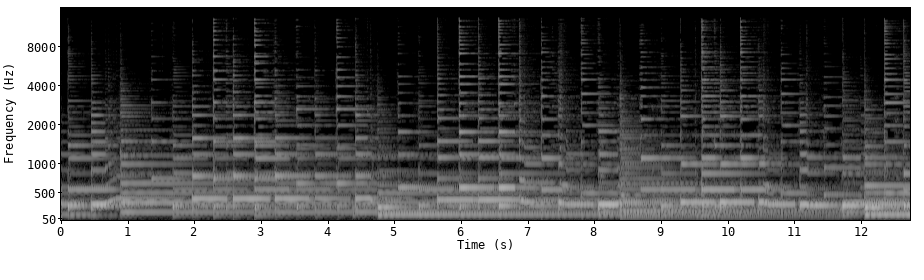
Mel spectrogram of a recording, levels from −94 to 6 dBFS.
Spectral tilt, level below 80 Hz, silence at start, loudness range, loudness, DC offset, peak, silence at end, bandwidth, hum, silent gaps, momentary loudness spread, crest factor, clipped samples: -6 dB/octave; -66 dBFS; 0 s; 3 LU; -33 LUFS; under 0.1%; -16 dBFS; 0 s; 14 kHz; none; none; 7 LU; 16 dB; under 0.1%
